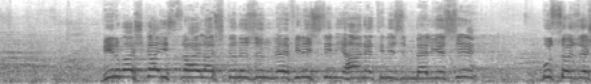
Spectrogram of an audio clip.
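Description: An elderly man speaks forcefully into a microphone in a large echoing hall.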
